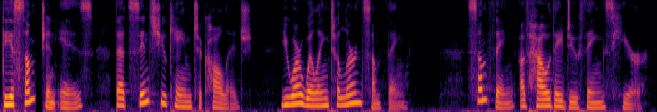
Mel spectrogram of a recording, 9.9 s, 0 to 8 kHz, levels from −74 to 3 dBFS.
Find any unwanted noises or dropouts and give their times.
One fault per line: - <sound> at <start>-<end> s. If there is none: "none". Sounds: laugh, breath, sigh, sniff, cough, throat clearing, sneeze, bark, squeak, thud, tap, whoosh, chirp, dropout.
- dropout at 0.5-0.6 s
